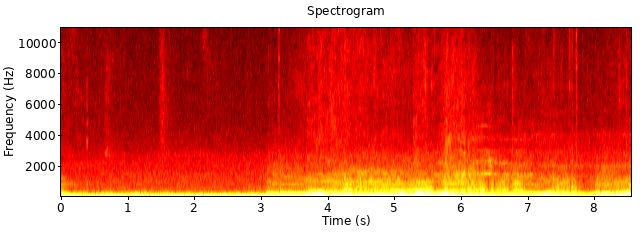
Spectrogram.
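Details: Wasp buzzing at the entrance to an underground nest of common wasps, a low rumble at first, then several droning insect hums with wavering pitch building in the second half.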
